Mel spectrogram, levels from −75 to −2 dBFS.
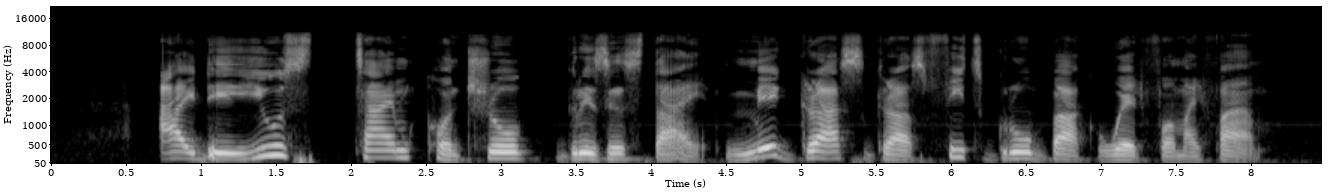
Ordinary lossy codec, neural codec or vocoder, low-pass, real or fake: MP3, 96 kbps; none; 10.8 kHz; real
